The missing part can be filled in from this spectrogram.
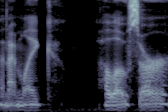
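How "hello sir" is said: mock fearful, soft, little frightened voice. Driver retelling how she greeted a cop who pulled her over: retelling a scared hello. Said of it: "with fear in my eyes".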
